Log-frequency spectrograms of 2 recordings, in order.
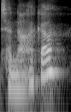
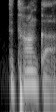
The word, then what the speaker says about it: Tatanka: deal they also signed Tanaka Tatanka Tatanka I always I always I always say that name wrong the same Billy Graham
